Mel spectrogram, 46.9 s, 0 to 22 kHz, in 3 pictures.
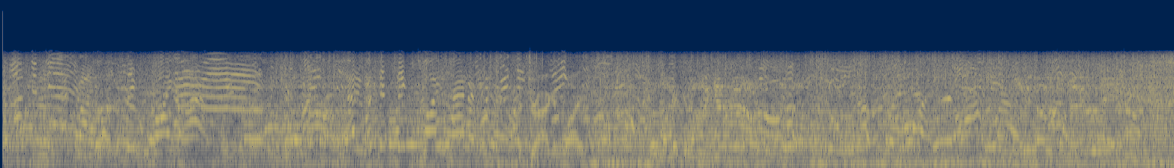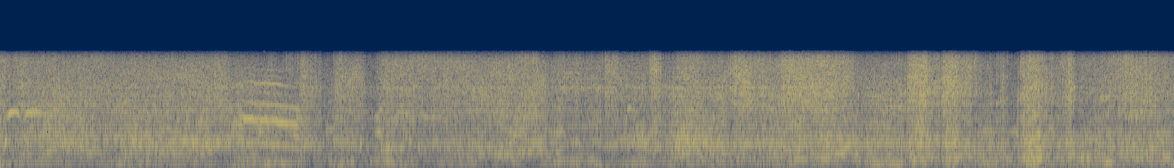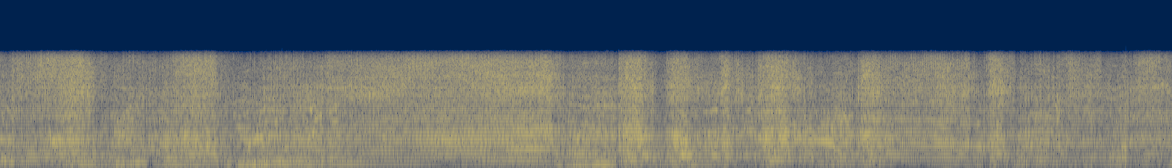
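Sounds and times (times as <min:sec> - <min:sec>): monster truck engine revving: 0:00.0 - 0:46.9
spectators' voices: 0:00.0 - 0:46.9.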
